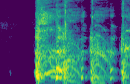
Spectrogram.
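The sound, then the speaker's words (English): A loud fit of harsh coughing: several rough bursts in quick succession, one after another with brief gaps, and no talking. “And let's cough another log onto the funeral pyre.”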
